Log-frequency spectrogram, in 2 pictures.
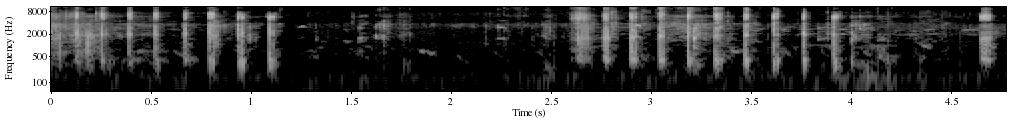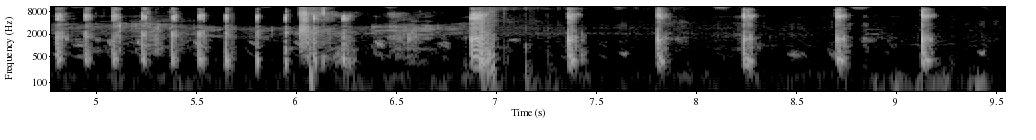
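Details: Grey francolin giving runs of quick, harsh pulsed notes in repeated bursts, becoming more irregular later with scattered louder clicks and a background hiss.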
